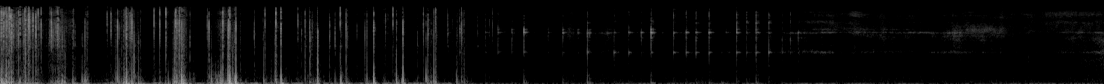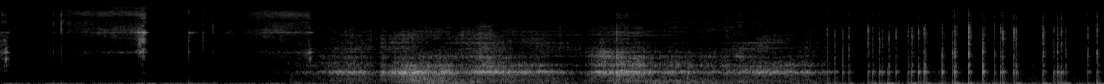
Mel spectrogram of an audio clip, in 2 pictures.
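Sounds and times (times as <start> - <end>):
scratching and tapping: 0.0 - 8.0, 14.1 - 22.0.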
